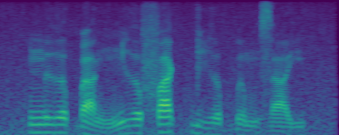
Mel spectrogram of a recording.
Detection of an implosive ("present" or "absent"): present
